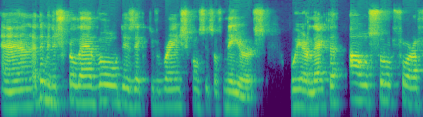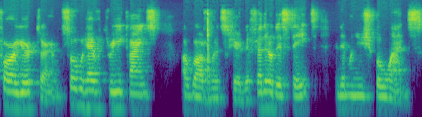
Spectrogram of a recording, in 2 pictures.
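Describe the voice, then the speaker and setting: With a Brazilian accent, a man speaks at a moderate pace in a fairly high pitch with lively intonation. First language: Portuguese. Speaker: corporate lawyer. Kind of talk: webinar presentation. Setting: online webinar. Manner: hesitant, with frequent fillers.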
